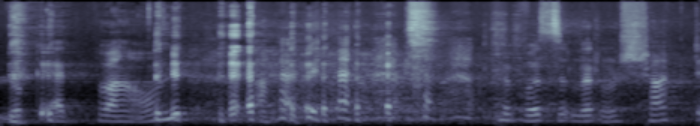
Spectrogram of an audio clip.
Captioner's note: laughter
